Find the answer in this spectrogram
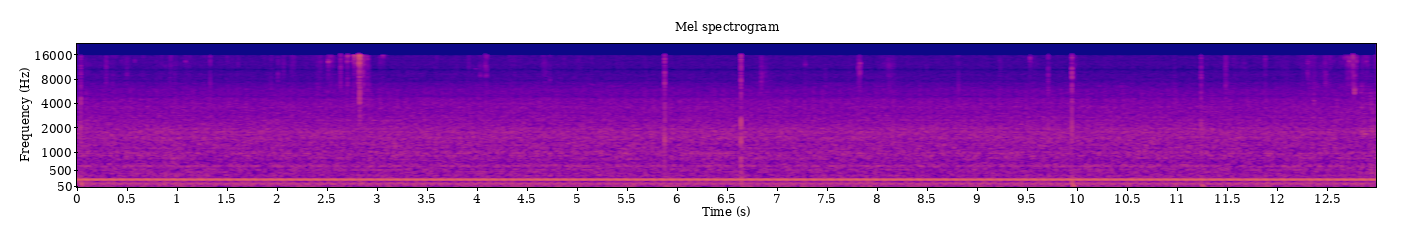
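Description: A steady low hum at one pitch throughout, with three faint clicks of small metal jewelry pieces being worked apart between the fingers.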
